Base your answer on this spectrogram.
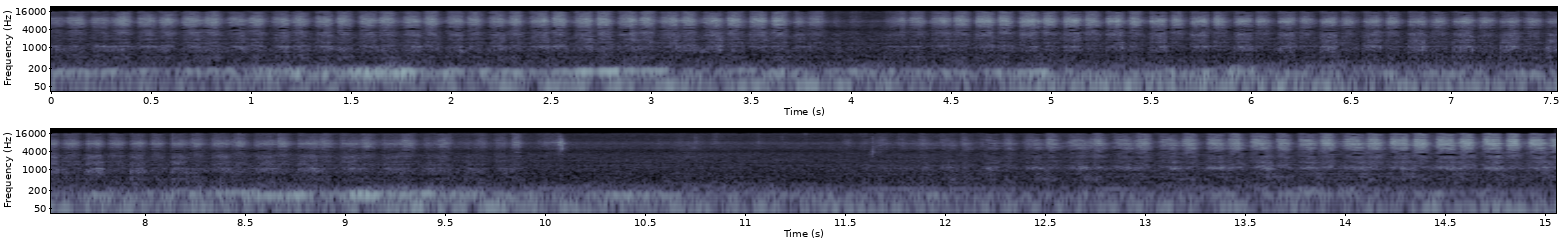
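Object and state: Marker rubbing on a coloring book page.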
